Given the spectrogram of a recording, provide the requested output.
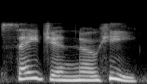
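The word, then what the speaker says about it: seijin no hi: a festival in japan the festival is called seijin no he which is spelled s e i j i n n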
